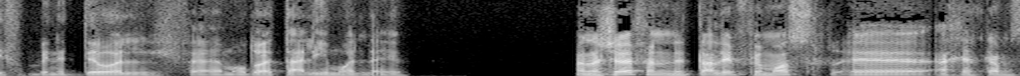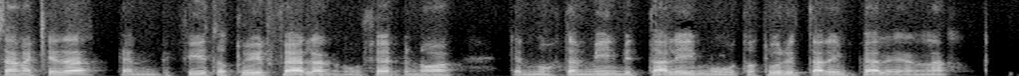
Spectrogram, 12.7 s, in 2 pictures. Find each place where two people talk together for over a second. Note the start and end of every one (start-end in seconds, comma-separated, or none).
none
